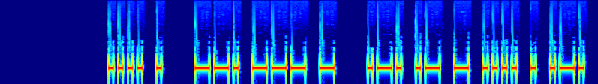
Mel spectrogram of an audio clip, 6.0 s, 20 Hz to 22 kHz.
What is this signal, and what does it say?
Morse code, heard as a keyed tone, about 25 wpm, 700 Hz. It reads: HE GOT RATHER
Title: Sentences from Top 700 Words 25wpm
